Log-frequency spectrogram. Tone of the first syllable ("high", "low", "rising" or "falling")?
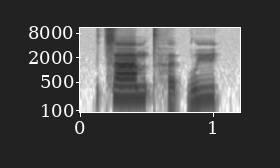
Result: high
